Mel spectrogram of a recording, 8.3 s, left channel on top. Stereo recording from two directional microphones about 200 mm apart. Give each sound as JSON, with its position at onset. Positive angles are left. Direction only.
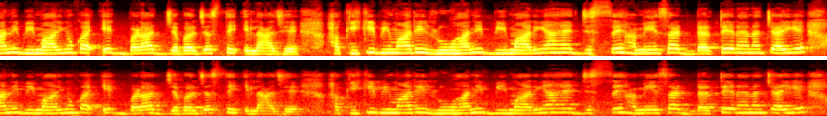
{"t": 0.0, "sound": "speech", "side_deg": 45}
